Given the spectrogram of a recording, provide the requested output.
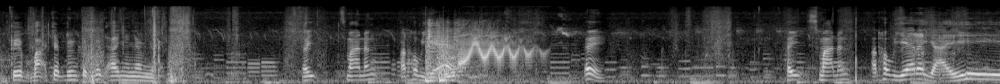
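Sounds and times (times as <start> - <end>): background music: 0.0 - 10.0
cartoon boing sound effect: 4.2 - 5.6.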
